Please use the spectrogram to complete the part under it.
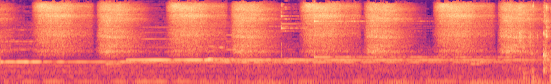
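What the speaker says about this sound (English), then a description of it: "Keep the breathing connected" Deep, connected breathing during a guided breathwork meditation session, with loud broadband breath bursts repeating at a steady pace of about one per second, without pauses, over a low steady hum.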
